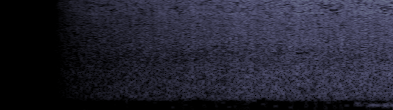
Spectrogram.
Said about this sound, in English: Aw, it's raining.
